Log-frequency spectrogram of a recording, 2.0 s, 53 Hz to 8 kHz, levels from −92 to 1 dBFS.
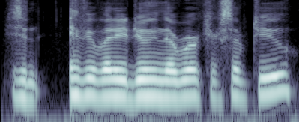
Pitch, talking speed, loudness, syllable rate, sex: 150 Hz, 210 wpm, -14 LUFS, 7.0 syllables/s, male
